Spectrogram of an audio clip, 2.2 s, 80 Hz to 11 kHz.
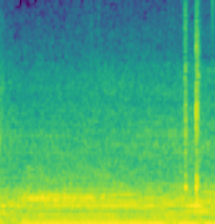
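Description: A BMW with the N54 engine launching hard, loud strained engine roar and whir as the tires break loose on the 1-2 shift, sustained and close.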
